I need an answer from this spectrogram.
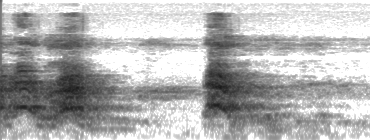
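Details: Two pet puppies stand side by side and bark, letting no one walk past their spot; two short, harsh barks land about one second apart, each fading quickly, with nothing else audible.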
